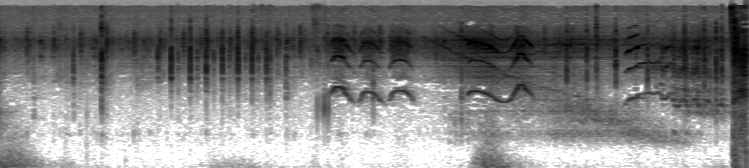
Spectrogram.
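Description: A horse whinnies in several short, wavering bursts over light ticking and pattering sounds, with a couple of dull low thumps. No one speaks.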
